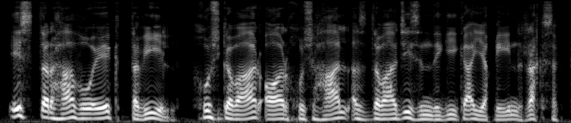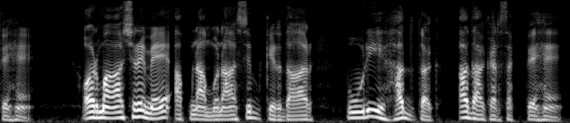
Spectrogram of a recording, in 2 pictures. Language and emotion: Urdu, neutral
